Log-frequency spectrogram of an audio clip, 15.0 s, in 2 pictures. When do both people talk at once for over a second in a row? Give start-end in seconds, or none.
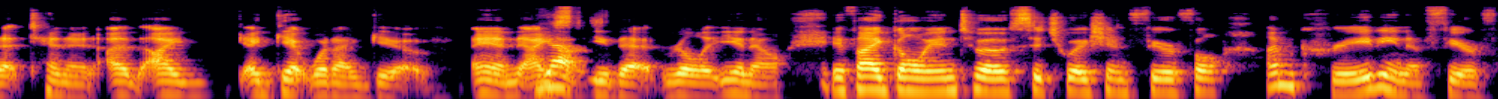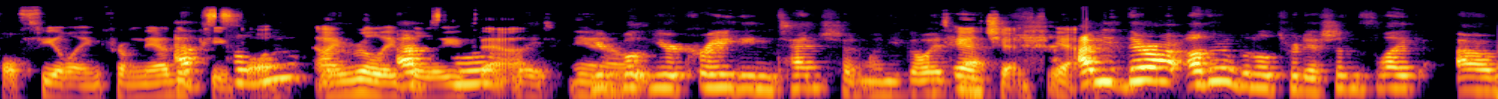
8.4-10.7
